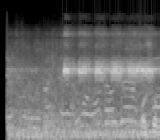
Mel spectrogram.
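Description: Road traffic with a low engine hum and voices. From just under a second in, a high, shrill pulsing tone cuts through and is the loudest sound.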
